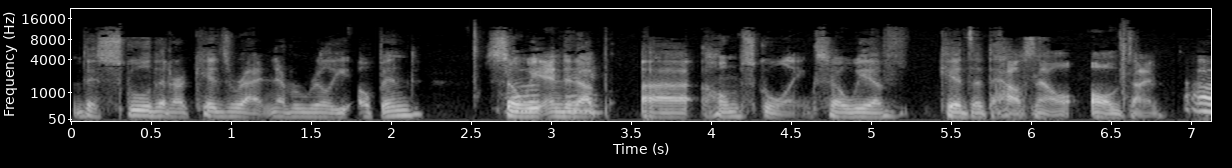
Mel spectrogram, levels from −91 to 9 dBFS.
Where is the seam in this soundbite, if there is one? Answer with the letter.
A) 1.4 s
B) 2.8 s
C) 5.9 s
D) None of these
D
